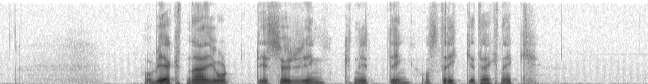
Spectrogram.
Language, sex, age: Norwegian, male, 53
